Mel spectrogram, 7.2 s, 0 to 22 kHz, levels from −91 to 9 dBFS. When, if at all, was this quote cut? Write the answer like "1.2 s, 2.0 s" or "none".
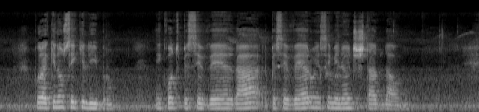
2.3 s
